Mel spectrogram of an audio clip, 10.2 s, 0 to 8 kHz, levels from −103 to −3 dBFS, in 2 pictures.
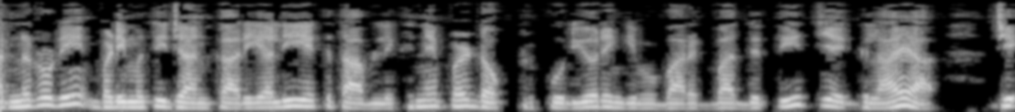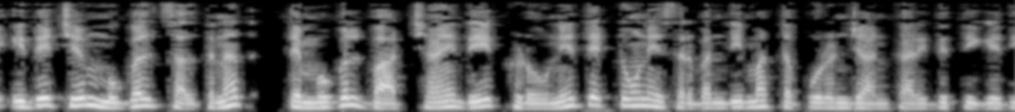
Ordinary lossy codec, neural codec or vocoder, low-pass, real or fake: none; none; 7.2 kHz; real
